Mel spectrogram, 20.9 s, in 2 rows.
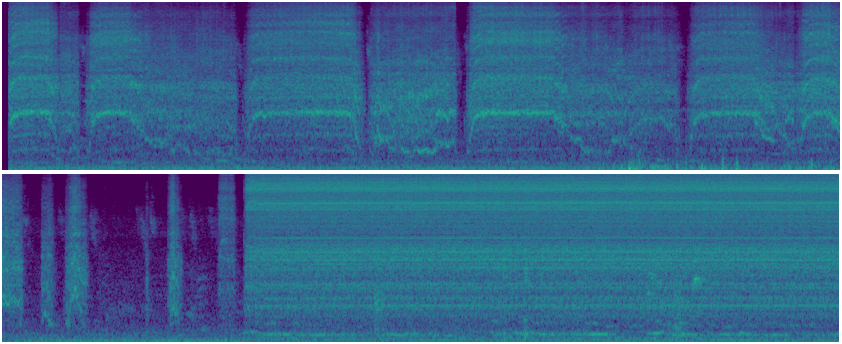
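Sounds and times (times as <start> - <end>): small electric motor whining: 0.1 - 11.6, 12.5 - 20.9
small water pump whirring: 0.1 - 11.6, 12.6 - 20.9.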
